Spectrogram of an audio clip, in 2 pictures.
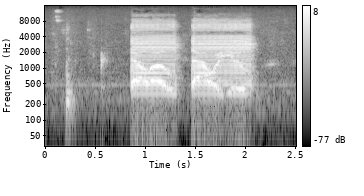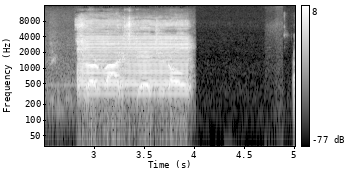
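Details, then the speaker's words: Electrolarynx speech: a flat, mechanical buzzing voice on one steady pitch shapes a few short words, the sound source held against the body surface and carried through the oral cavity, in a talk on voice rehabilitation after laryngectomy. "the source of sound is attached to the surface of the body and it will carry that sound through the oral cavity"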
